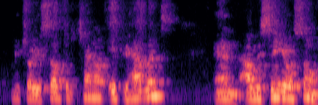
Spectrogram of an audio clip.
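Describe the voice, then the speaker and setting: A man's voice, dark and mellow in tone and somewhat breathy, moves through ordinary pitch variation. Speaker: football fan streamer. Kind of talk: casual live stream chat.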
